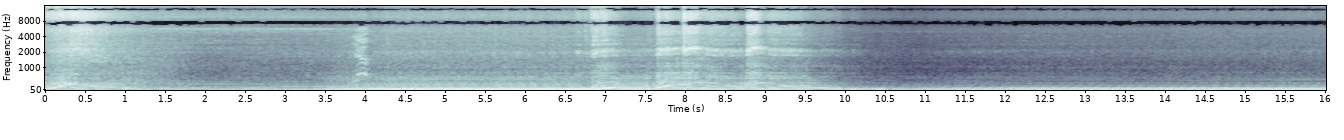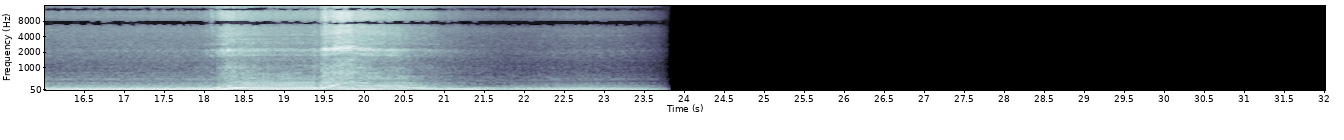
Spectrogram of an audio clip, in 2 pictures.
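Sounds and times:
vee eight engine idling and revving: 0.0s - 23.7s.

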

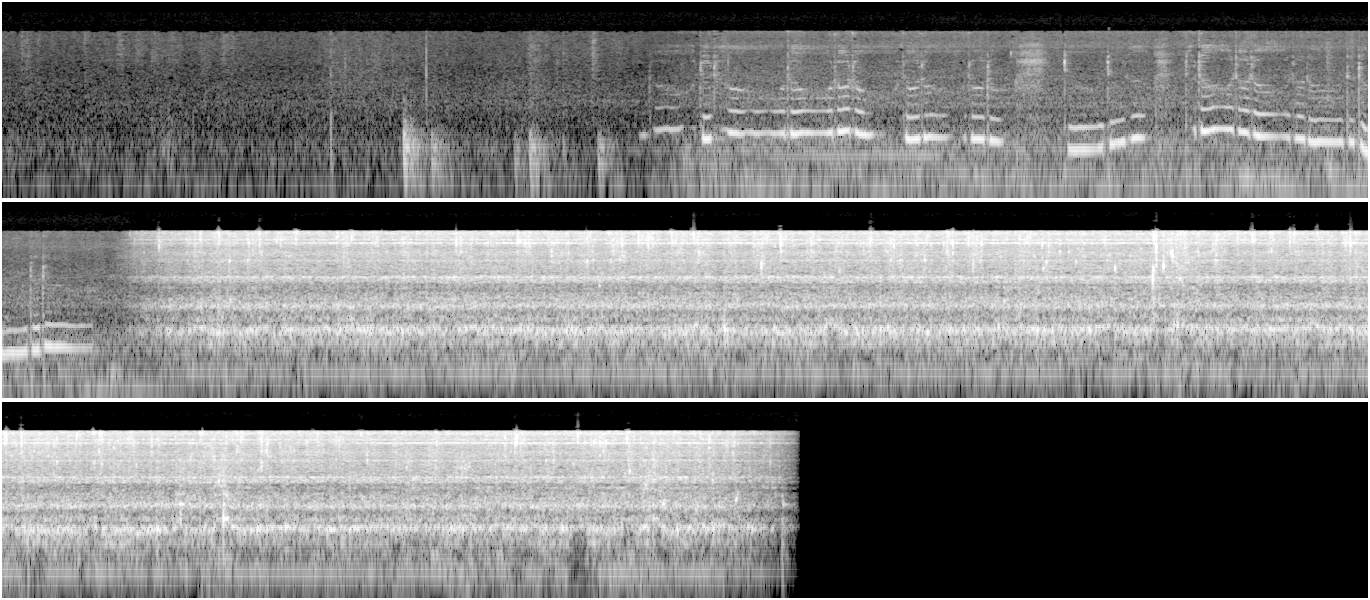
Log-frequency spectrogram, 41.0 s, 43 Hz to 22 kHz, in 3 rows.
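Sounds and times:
tap water running into sink: 15.0s - 35.3s.

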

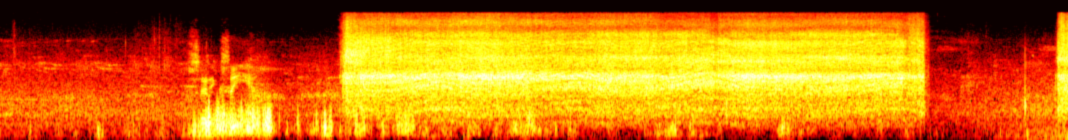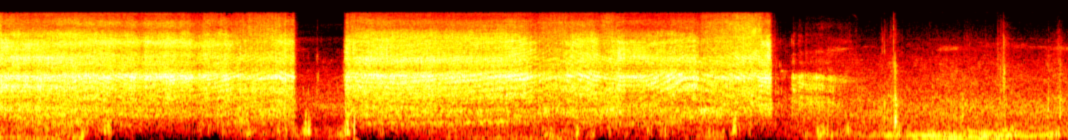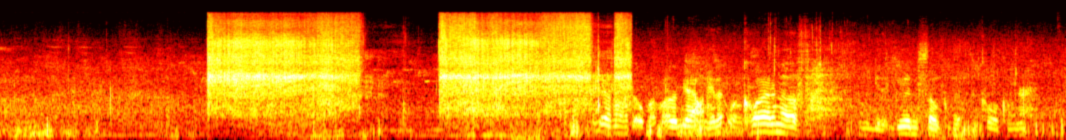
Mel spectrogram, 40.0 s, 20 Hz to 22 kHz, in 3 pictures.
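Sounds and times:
spray wand hissing: 4.3s - 11.6s, 13.2s - 17.1s, 17.7s - 23.6s, 29.3s - 31.3s, 32.2s - 34.6s.

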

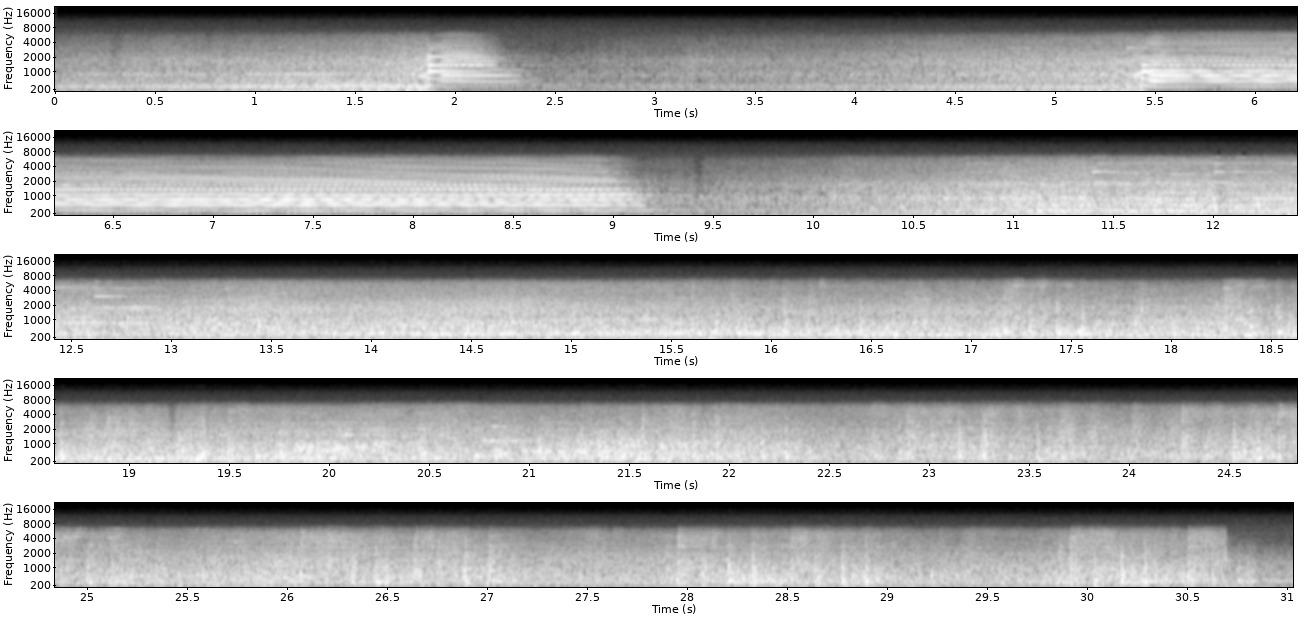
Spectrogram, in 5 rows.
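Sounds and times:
freight train rumbling past: 0.0s - 31.0s
steel wheels clicking on rails: 10.4s - 30.8s.

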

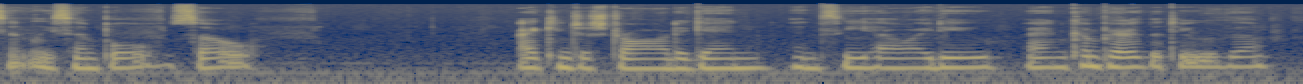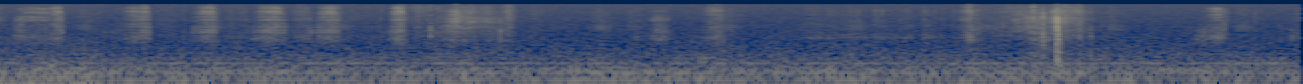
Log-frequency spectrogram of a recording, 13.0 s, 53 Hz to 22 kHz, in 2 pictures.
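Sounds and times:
pencil scratching on paper: 1.3s - 1.7s, 6.0s - 8.8s.

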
